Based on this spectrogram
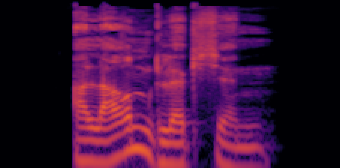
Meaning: diminutive of Alarmglocke (“alarm bell”)
- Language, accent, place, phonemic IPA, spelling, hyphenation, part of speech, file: German, Germany, Berlin, /aˈlaʁmˌɡlœkçən/, Alarmglöckchen, Alarm‧glöck‧chen, noun, De-Alarmglöckchen.ogg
